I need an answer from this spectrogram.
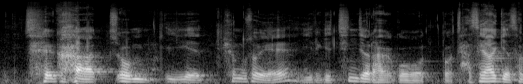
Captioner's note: speaking Korean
